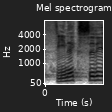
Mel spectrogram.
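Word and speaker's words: Phenix City: it like Fenix yeah so it's exactly like Arizona just without the o yeah people were saying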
